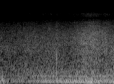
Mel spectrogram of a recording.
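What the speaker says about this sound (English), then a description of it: "The wind is 21 knots." Strong wind of about 21 knots rushes past a sailboat at sea on the Pacific between Panama and the Galapagos, a dense, continuous roar with a slight swell in loudness and no voices.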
